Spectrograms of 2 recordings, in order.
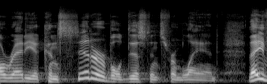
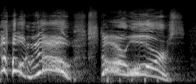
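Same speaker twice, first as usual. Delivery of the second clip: high shrieking cry of dismay over the ruined tape; hammed-up despair, voice flying up; mock horror at a chewed tape; mock panic; much slower than usual. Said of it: "And you're like".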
